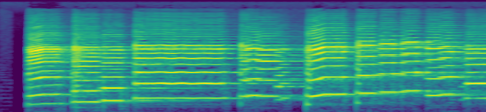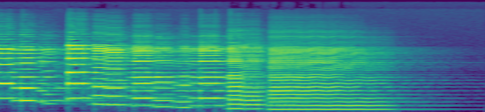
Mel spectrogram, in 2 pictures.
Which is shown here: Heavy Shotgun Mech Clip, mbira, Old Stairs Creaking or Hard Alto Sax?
Hard Alto Sax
